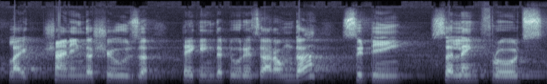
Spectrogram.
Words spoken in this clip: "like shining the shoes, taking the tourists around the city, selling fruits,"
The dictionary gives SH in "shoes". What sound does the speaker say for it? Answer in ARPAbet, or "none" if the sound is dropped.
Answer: SH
